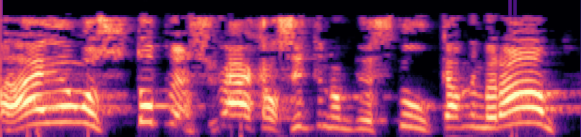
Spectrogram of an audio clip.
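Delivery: put-on high, loud exasperated yell at the kids; overwhelmed grandparent yelling. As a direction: yell like a worn-out grandma who can't take the noise. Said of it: "Krijg nu een kleinkind op bezoek en die begint te schreeuwen". (oververmoeide grootouder die luid en hoog naar de kleinkinderen roept)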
